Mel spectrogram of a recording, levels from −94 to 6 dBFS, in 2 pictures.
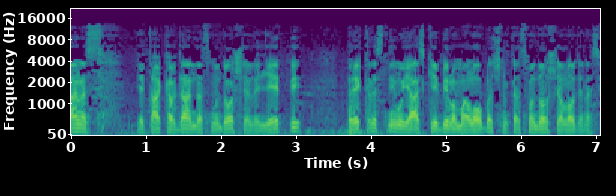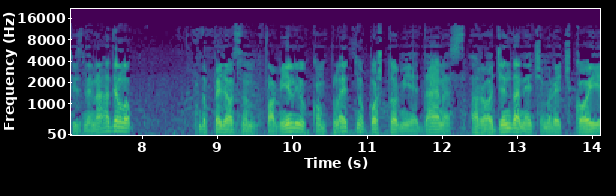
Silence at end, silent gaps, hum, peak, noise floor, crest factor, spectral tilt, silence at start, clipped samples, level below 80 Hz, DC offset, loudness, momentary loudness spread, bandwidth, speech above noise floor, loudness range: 0 s; none; none; 0 dBFS; -52 dBFS; 20 dB; -5 dB/octave; 0 s; under 0.1%; -50 dBFS; under 0.1%; -20 LUFS; 11 LU; 13 kHz; 33 dB; 3 LU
